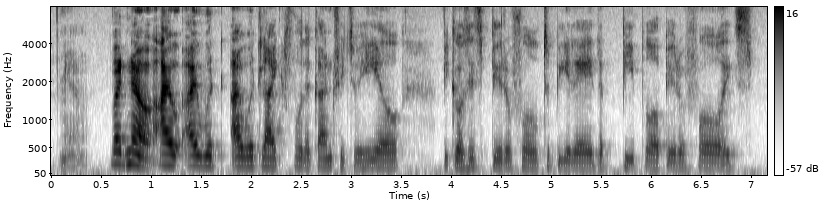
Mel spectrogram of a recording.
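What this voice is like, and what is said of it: Speaks with a noticeable accent. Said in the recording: “my stupid accent”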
